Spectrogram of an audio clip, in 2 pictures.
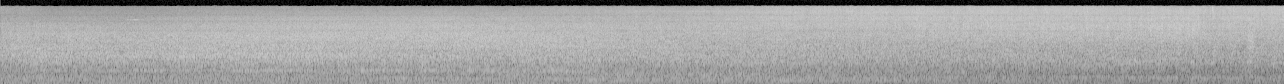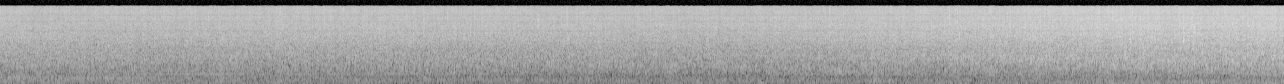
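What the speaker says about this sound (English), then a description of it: "check out this waterfall I'm right in front of." A waterfall roars steadily up close, a dense unbroken rush that holds at an even level throughout with no talking.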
